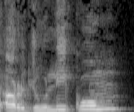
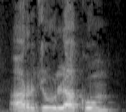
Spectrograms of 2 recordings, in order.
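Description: First: The vowel after 'arjul' is an 'i'. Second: The vowel after 'arjul' is an 'a'. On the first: The feet are wiped over footwear. "с кесрой" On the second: The bare feet are washed. "с фатхой"

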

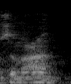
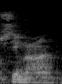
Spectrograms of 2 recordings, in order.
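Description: First: The first vowel of the name is 'a'. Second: The first vowel of the name is 'i'.

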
